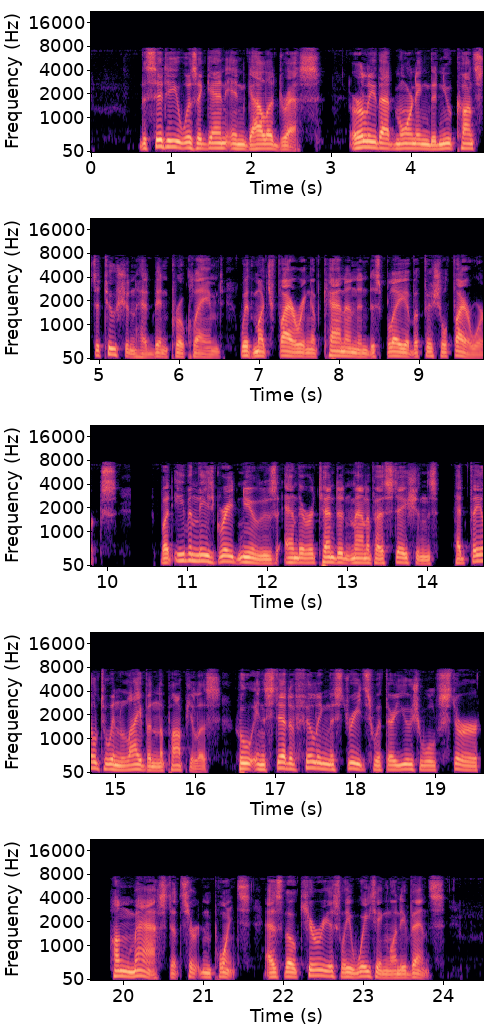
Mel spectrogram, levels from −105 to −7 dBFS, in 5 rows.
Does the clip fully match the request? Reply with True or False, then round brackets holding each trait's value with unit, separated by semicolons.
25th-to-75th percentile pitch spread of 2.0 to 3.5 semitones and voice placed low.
False (4.2 semitones; 125 Hz)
